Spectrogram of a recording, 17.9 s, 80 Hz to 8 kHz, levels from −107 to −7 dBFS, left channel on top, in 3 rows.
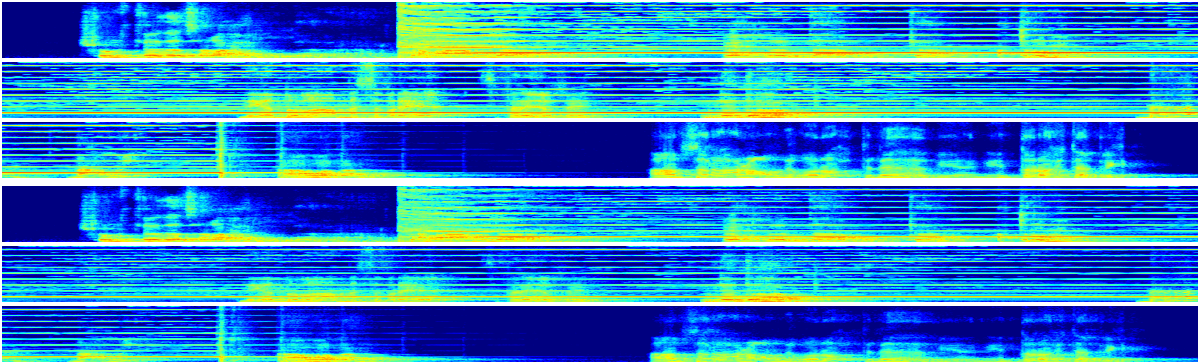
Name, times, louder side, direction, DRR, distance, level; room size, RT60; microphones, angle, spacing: voice 1, 0.4-2.9 3.6-5.4 9.5-10.0 13.3-13.8, left 1 dB, 5° right, 0 dB, 1.5 m, -31 dB
sound 1, 2.0-13.4, left 9 dB, 35° left, 0.5 m, -23 dB
voice 2, 7.2-8.2 8.5-9.0 11.6-12.7 15.2-17.6, left 4 dB, 85° left, 6 dB, 0.6 m, -36 dB
12.0 x 11.0 x 2.3 m, 0.84 s
head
